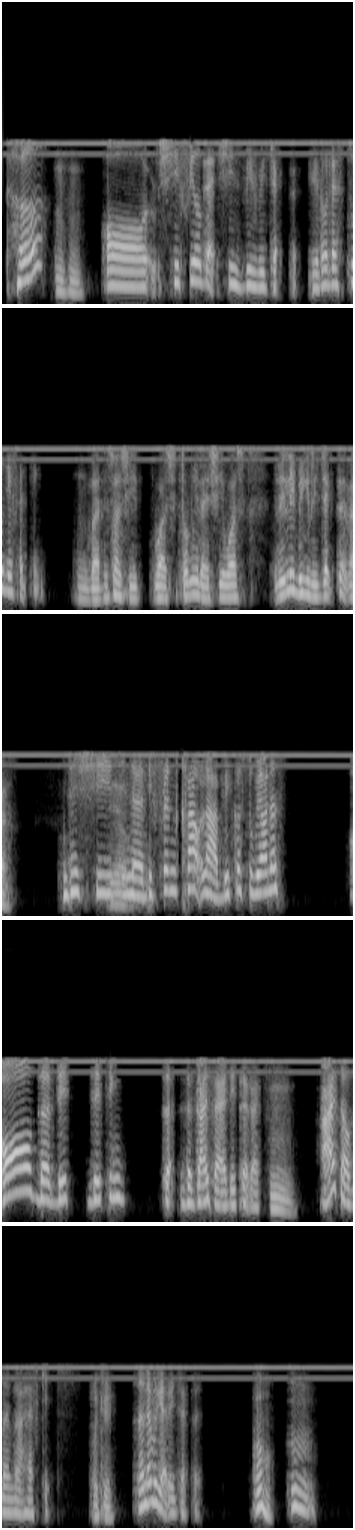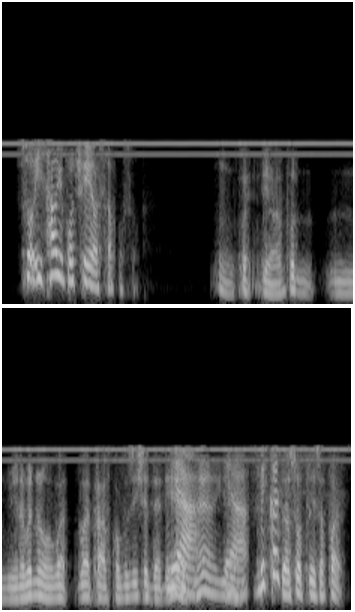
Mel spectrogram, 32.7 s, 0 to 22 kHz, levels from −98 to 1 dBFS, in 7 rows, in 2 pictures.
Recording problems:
garbled, watery; badly; nothing above 4 kHz
high-pitched whine; noticeable; throughout; 3.5 kHz, 15 dB below the speech

